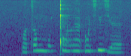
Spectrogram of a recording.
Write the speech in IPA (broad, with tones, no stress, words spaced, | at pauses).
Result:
pʌ˨tʌ˥mːo˦ ǃõ˦lːɛ̃˦ʔõ˦sʲə̃˥ zʲɛ˨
